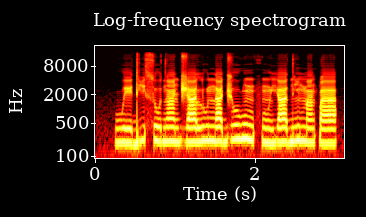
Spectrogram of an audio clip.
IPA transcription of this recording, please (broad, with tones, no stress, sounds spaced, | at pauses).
w e˨ d i˨˦ s o˧ d ã˧ d͡ʒ a˧ l u˧ n a˧ d͡ʒ o˦ w ũ˦˨ f ũ˨ j a˧ d ĩ˧ m ã˧ k͡p a˧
